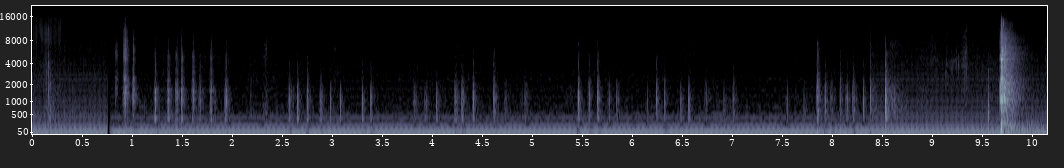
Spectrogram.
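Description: Chalk writing on a chalkboard: a run of faint, irregular taps and clicks as letters are chalked, with one louder click near the end, over a steady low mains hum.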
